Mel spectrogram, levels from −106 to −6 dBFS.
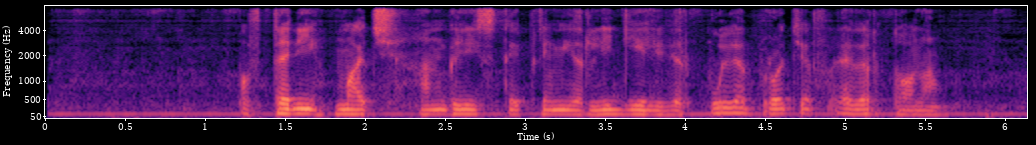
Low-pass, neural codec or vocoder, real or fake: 7.2 kHz; codec, 24 kHz, 3 kbps, HILCodec; fake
